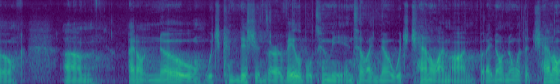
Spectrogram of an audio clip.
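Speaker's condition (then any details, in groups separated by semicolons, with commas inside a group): No condition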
